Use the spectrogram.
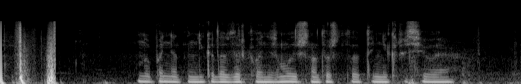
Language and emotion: Russian, neutral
